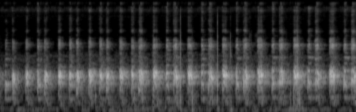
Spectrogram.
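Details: Chukar partridge giving a steady run of harsh clucking chuk notes, about two per second, rhythmic and even, with no other clear sounds.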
